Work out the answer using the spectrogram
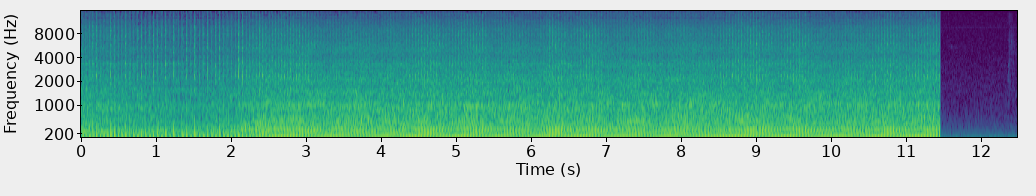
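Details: Trash-picked mower engine, sat about 40 weeks, after carburettor service and starting on choke: fires into a loud, uneven lumpy beat around three and a half per second before cutting out; still rough, cause suspected, not confirmed; earlier it had no spark.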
